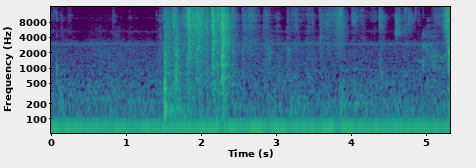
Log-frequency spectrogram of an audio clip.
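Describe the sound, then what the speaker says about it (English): Tarot cards are shuffled by hand in quiet indoor surroundings, giving a few quick papery riffles and flutters in the middle, with soft card taps and rustles after them and a low steady hum underneath. "I'm going to do one more shuffle."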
